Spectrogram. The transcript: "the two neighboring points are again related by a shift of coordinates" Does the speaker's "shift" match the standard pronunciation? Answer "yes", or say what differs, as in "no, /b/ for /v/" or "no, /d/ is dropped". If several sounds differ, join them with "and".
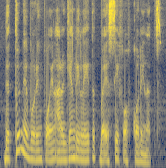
no, /s/ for /ʃ/ and /t/ is dropped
